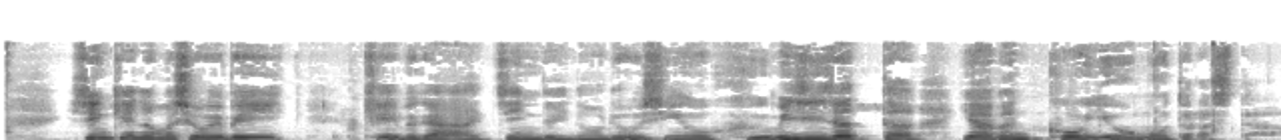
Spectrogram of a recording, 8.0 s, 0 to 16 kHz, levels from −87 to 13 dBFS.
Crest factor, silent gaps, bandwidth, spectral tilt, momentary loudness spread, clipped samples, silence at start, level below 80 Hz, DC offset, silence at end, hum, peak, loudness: 20 dB; none; 11.5 kHz; -4.5 dB/octave; 9 LU; under 0.1%; 0.05 s; -58 dBFS; under 0.1%; 0.05 s; none; -2 dBFS; -22 LUFS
